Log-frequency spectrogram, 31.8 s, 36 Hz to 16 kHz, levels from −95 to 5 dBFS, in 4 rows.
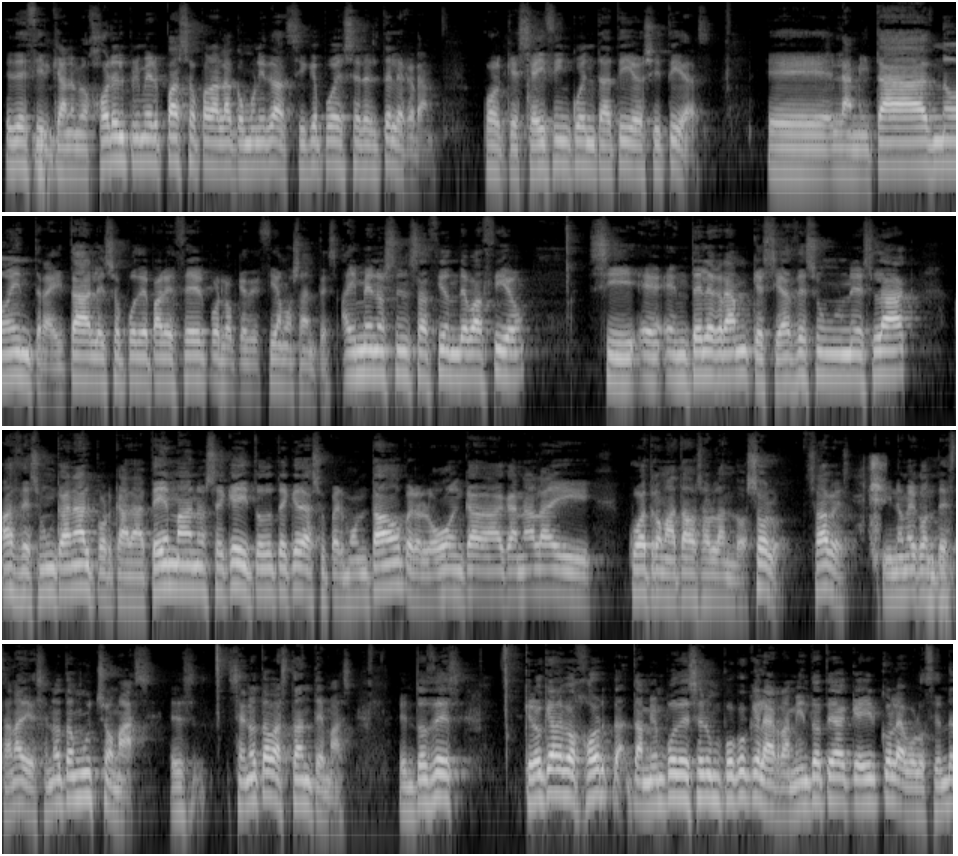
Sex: male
